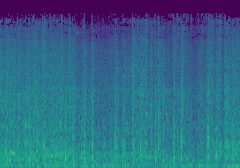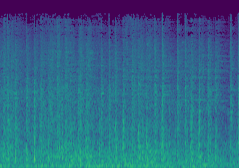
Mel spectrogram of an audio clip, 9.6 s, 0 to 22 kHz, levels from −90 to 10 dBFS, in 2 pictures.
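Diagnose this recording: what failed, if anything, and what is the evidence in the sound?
Buffer tearing at the driver or buffer stage, from 3.34 to 4.14 s. Over that stretch the sound carries a steady robotic buzz at 200 Hz, which points to a buffer period of about 5 ms. The application writing the ring buffer and the hardware reading it have drifted into each other. In every period a small slice, roughly a twentieth, plays audio from about 10 ms earlier, with hard joins on both sides that produce the rattle.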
